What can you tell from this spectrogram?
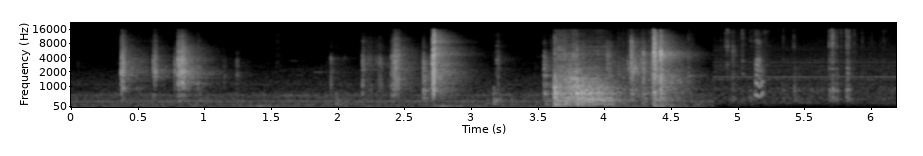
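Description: Small machine screws and a plywood motor mount handled on a tabletop: a run of light clicks and taps, with a sharper clack a little under three seconds in and a longer rustling stretch around four seconds.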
